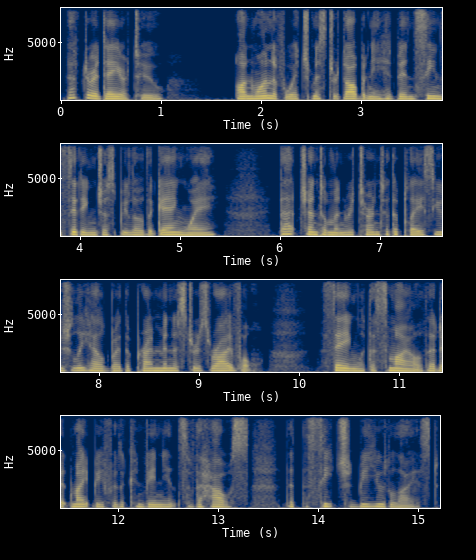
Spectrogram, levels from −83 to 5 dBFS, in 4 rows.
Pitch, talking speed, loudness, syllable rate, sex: 180 Hz, 200 wpm, -20 LUFS, 6.1 syllables/s, female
